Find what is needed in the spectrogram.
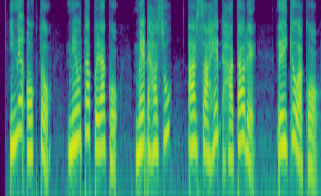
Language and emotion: Santali, neutral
